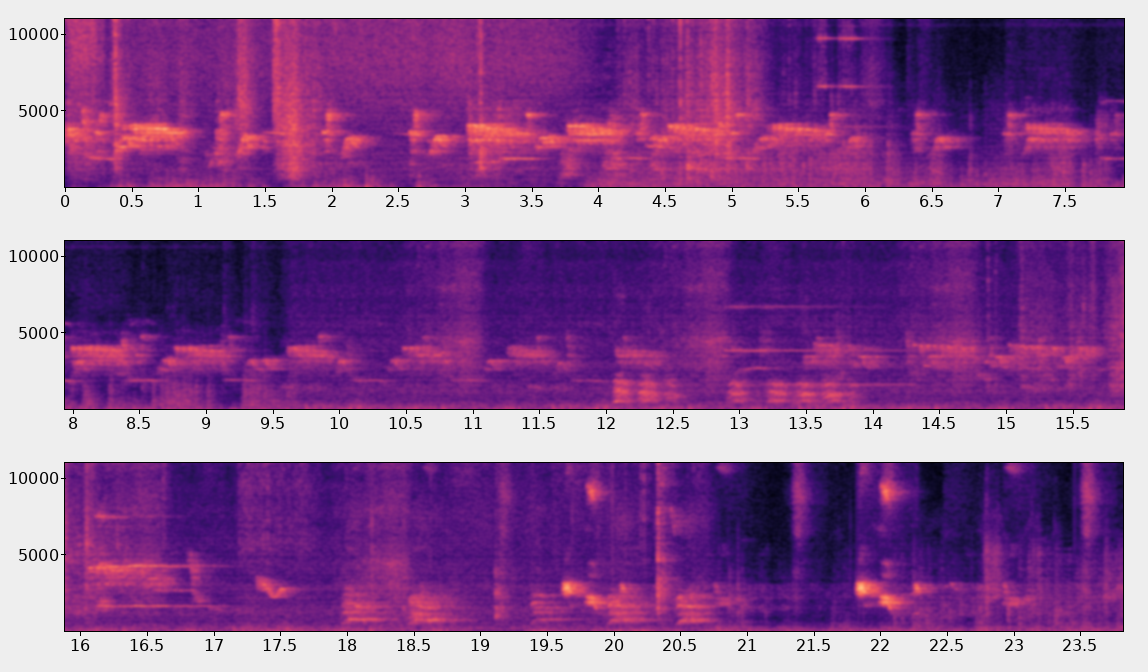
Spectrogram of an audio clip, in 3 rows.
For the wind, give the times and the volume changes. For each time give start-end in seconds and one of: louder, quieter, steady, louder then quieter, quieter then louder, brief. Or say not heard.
0.0-23.7 steady.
